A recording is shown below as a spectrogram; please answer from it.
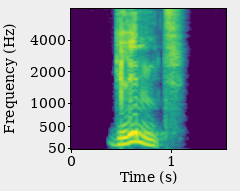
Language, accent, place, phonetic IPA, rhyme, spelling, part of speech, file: German, Germany, Berlin, [ɡlɪmt], -ɪmt, glimmt, verb, De-glimmt.ogg
- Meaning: inflection of glimmen: 1. third-person singular present 2. second-person plural present 3. plural imperative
